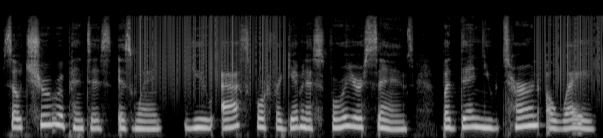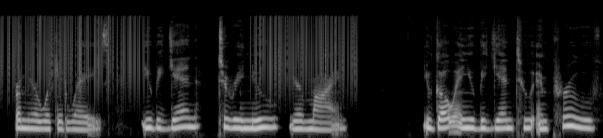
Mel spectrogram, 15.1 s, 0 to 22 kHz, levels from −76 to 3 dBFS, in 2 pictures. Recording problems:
crackling; noticeable; from 1.5 to 3.5 s, from 6.5 to 9.5 s and from 11 to 12 s; 15 dB below the speech

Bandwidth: 14.5 kHz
